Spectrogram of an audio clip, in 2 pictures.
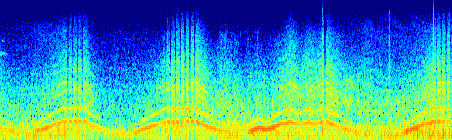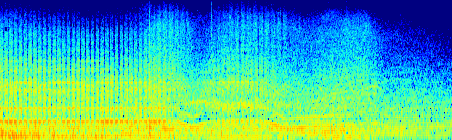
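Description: A siren wails up and down, then holds a long steady note before fading.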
